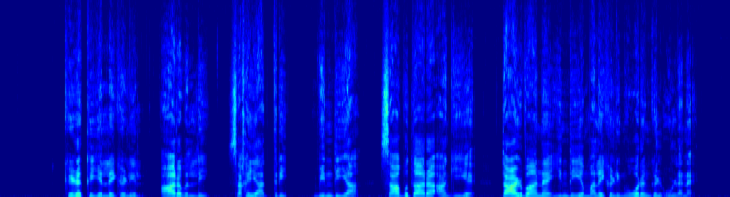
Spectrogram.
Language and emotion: Tamil, neutral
